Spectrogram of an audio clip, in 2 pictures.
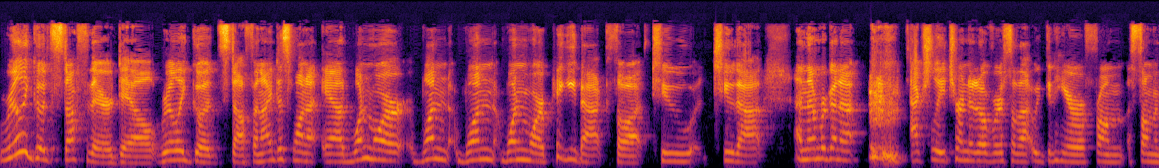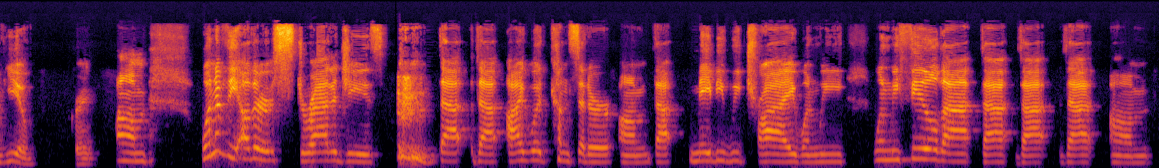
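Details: Adult who stutters, presenting a workplace self-advocacy webinar with audible part-word and word repetitions; stuttering.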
